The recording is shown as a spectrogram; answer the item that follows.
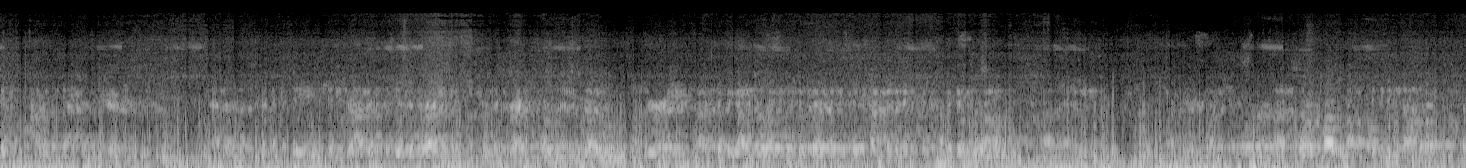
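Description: Indistinct voices talking in the background, too unclear to make out, over a steady low noise.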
